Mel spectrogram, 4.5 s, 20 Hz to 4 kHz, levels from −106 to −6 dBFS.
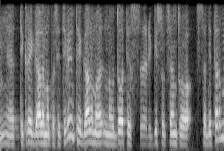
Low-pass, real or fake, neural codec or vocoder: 3.6 kHz; fake; codec, 16 kHz in and 24 kHz out, 1 kbps, XY-Tokenizer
